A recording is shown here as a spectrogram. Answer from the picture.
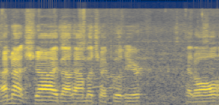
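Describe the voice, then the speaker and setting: A man speaks fairly slowly while noticeable background noise runs underneath. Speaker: RV repair technician. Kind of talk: hands-on demonstration. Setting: outdoors at an RV rally. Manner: casual, conversational.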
